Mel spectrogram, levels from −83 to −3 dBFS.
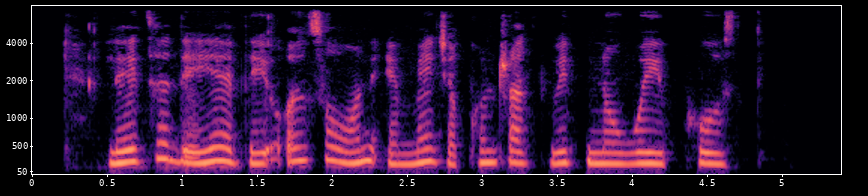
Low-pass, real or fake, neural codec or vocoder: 7.2 kHz; real; none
